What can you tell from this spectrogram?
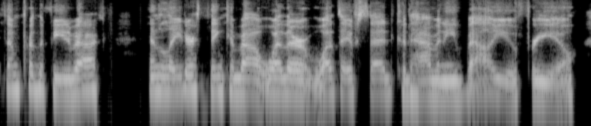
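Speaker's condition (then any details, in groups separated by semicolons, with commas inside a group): ALS (Lou Gehrig's disease)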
